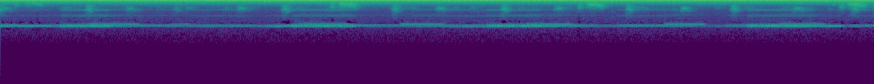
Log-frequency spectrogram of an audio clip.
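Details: Warm summer night in Bulgaria with crickets chirping in grass, surround microphone recording; a constant high buzzing trill underlies quick, faint upper chirps scattered throughout.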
